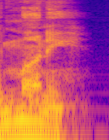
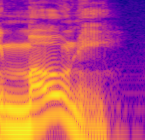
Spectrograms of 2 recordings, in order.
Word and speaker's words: Money: what's your name Eddie Money I hope you guys don't say mony are you are you those students that pronounce mony mony no you know how to pronounce honey right honey what bears like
